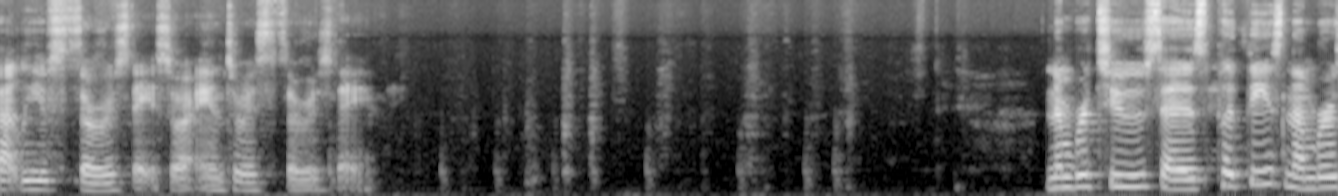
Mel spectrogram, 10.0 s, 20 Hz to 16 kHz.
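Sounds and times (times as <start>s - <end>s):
pen writing on paper: 3.2s - 7.0s.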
